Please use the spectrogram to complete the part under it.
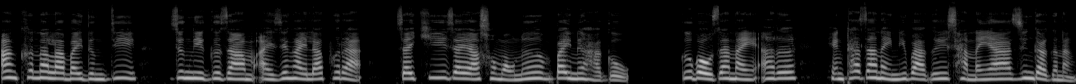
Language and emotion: Bodo, fearful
